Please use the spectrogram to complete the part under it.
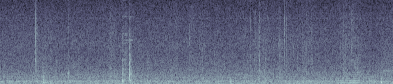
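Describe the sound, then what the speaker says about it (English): Honeybees buzz steadily close by, a dense droning hum with a few individual insects zipping past louder now and then. "I've got a few bees up here still."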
